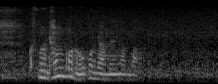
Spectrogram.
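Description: A woman speaking Korean for about a second and a half, then a quiet pause.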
